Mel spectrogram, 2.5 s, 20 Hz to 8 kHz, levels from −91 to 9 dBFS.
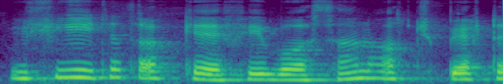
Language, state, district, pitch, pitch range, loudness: Kashmiri, Punjab, Kapurthala, 225 Hz, 195-240 Hz, -15 LUFS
